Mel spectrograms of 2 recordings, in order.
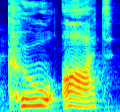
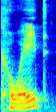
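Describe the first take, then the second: First: The name is said like 'Kuat'. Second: The name is said like 'Kuwait'. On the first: The speaker calls it right. "I finally pronounced it right" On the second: The speaker calls it wrong. "I was pronouncing it Kuwait this whole time"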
